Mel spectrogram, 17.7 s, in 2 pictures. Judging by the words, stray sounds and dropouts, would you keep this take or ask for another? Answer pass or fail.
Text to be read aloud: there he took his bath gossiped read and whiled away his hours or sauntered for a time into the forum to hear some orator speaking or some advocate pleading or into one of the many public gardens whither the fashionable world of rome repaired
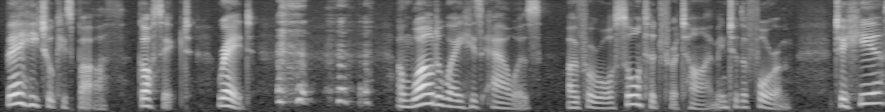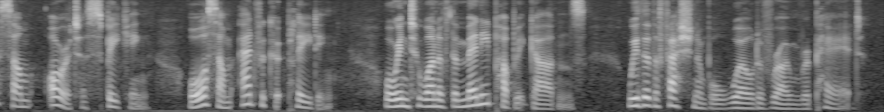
fail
